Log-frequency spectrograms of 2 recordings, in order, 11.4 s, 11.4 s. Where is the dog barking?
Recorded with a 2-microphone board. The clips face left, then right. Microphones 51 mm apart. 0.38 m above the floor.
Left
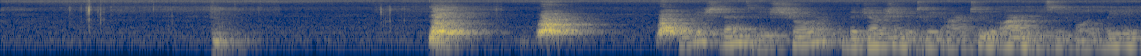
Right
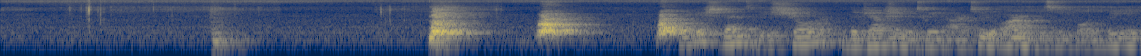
40° right (ahead or behind), 0.8 m.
